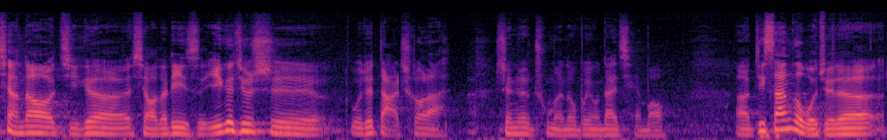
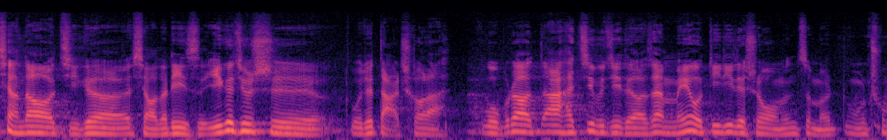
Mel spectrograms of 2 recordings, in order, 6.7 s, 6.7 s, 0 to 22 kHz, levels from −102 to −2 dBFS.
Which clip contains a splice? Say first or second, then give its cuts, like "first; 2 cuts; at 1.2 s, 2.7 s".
first; 1 cut; at 3.6 s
